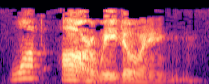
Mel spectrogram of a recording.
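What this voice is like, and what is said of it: Question repeated with shifted word stress. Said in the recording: “Or shall I change the accent?”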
